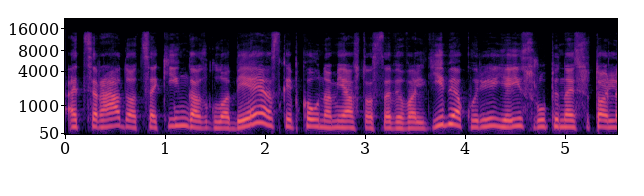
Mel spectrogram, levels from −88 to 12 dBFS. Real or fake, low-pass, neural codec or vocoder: fake; 14.4 kHz; vocoder, 44.1 kHz, 128 mel bands every 512 samples, BigVGAN v2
